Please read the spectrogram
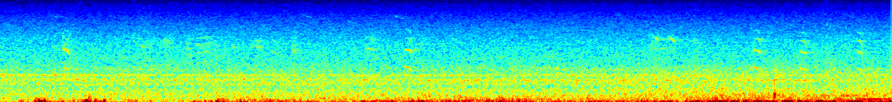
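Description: Outdoor ambience of scattered short, high bird chirps over an uneven low rumble of wind and handling noise on the microphone, with a faint steady hum underneath.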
